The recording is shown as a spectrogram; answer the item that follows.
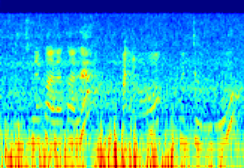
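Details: Indian Alexandrine parakeet talking: a run of short, speech-like phrases with curving, rising and falling tones, over a steady rumbling background.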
